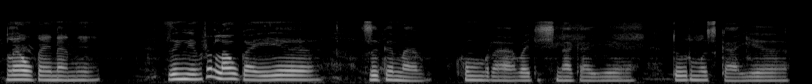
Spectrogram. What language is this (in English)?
Bodo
